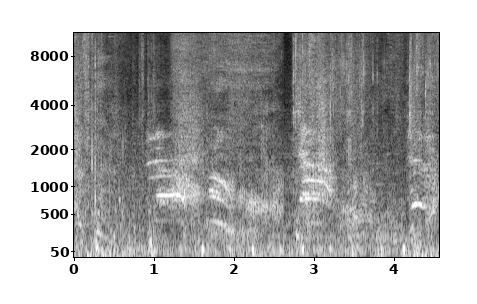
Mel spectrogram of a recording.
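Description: A large creature roars and growls up close.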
